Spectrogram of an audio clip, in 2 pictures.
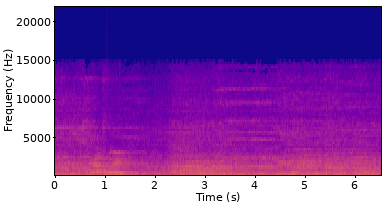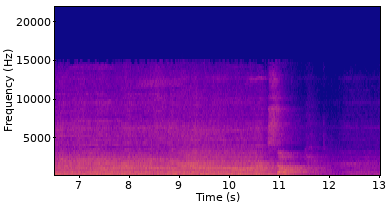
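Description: Background music: sustained electronic tones with slow rising and falling sweeps, steady and loud, dropping off sharply about eleven seconds in.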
